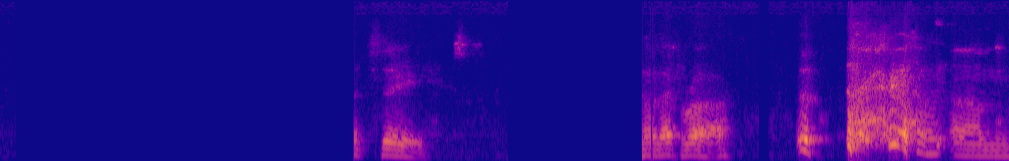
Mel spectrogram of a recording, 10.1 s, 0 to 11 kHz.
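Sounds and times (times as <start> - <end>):
speech: 3.6 - 4.8, 6.4 - 7.4, 8.0 - 8.2, 8.9 - 10.0
person coughing: 8.0 - 9.5
throat-clearing rasp: 8.0 - 9.5.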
